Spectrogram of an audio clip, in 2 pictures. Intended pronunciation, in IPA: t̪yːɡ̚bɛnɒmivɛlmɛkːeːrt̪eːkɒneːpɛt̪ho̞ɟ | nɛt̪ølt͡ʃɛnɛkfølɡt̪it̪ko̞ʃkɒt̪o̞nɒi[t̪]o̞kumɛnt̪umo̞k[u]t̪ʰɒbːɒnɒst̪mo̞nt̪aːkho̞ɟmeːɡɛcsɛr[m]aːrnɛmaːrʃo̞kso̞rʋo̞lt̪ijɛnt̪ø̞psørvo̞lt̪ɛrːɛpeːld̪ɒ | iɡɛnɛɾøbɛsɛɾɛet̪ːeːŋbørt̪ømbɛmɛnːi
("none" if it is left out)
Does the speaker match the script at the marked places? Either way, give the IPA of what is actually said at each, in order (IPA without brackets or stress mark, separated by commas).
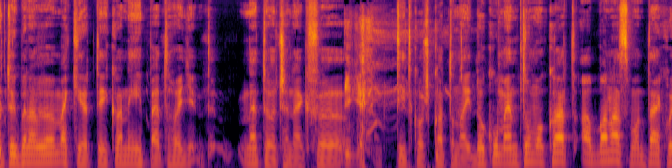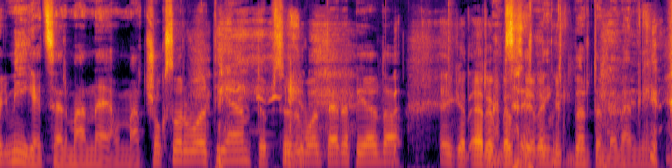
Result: d̪, ɒ, m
